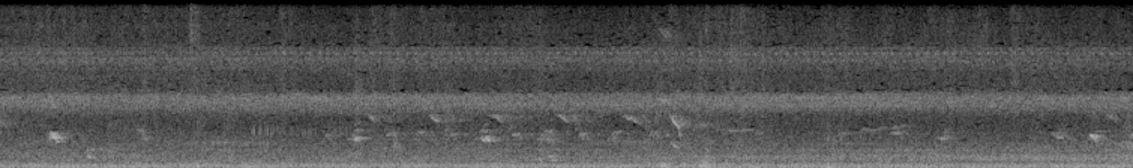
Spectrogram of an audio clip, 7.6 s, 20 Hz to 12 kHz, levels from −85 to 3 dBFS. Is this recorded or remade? recorded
